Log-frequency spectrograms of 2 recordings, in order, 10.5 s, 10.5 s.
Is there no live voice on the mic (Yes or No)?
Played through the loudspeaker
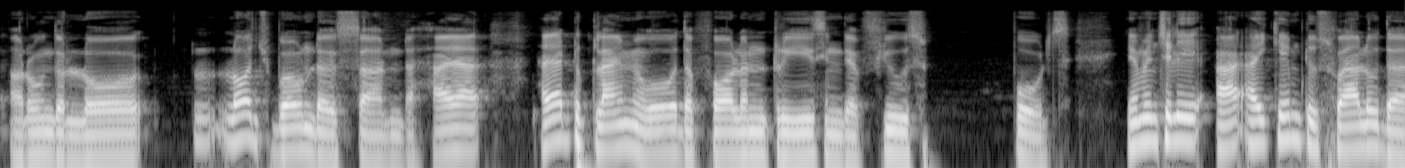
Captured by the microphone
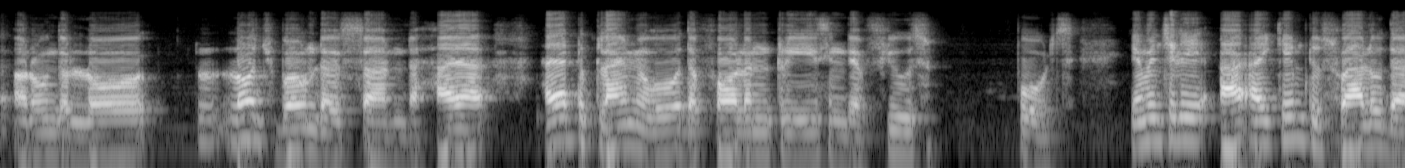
Yes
